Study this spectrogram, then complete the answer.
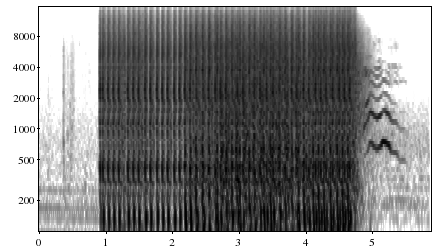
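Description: A rifle fires in rapid automatic bursts.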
